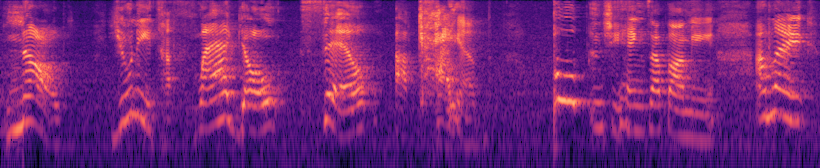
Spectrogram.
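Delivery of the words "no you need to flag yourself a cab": slow, bossy, talking down; mock rude dispatcher. Mimicking the cab dispatcher who orders her to flag a cab. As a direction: lecture her like a curt dispatcher. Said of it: "the attitude".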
